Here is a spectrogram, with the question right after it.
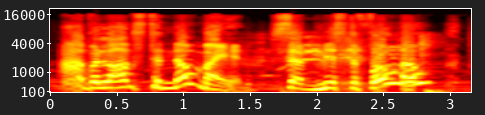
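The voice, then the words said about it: Put-on old Black American dialect. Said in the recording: “In my best old Negro dialect.”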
